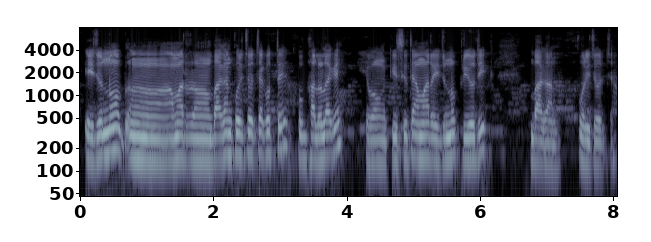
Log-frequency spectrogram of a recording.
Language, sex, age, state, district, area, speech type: Bengali, male, 30-45, West Bengal, Jhargram, rural, spontaneous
